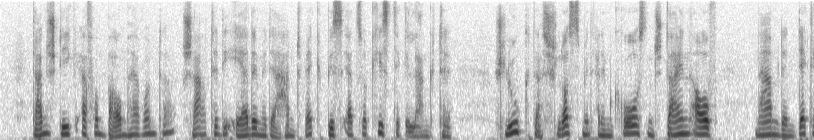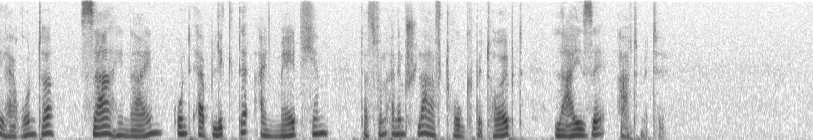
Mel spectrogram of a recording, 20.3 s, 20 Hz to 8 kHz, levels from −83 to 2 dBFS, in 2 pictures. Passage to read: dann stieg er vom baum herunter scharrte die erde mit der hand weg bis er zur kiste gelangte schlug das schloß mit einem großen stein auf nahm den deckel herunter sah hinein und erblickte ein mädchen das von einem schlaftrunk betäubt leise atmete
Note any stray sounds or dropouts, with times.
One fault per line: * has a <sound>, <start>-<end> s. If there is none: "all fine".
all fine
